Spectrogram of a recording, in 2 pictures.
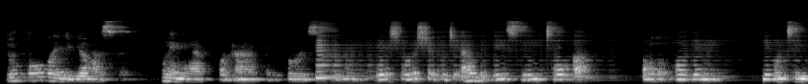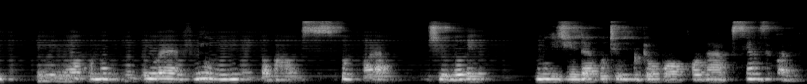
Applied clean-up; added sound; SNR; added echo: neural mask model DeepFilterNet 3.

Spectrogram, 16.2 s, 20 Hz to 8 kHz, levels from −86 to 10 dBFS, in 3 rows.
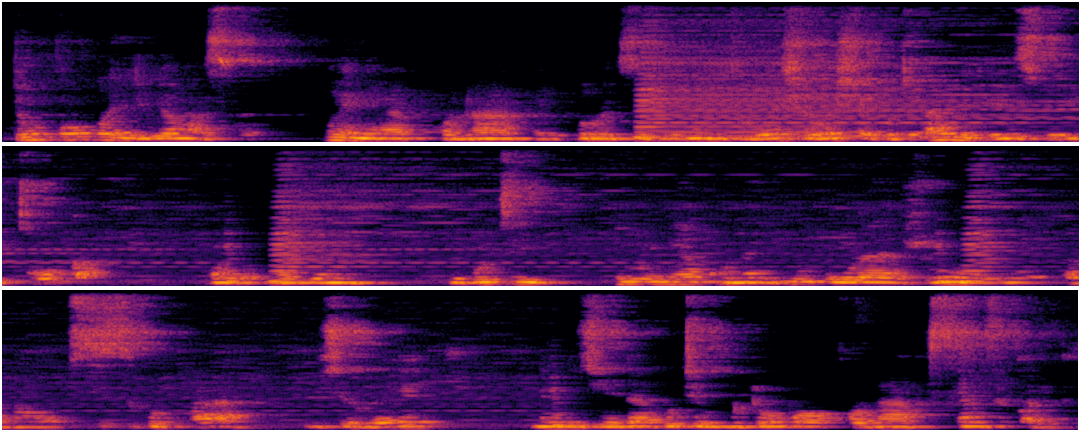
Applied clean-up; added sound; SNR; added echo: classical method WPE with log-MMSE.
